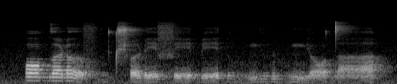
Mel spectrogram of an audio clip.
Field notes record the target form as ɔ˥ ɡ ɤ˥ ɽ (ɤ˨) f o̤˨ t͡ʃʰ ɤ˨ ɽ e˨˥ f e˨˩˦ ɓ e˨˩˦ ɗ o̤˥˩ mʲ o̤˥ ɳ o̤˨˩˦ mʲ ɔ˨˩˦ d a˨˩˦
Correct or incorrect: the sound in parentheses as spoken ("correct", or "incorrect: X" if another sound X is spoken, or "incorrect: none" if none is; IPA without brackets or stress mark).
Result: incorrect: ɤ˥˩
